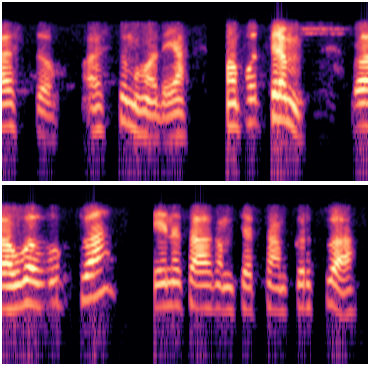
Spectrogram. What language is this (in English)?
Sanskrit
